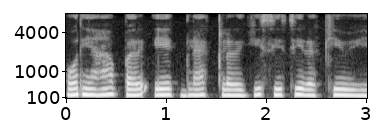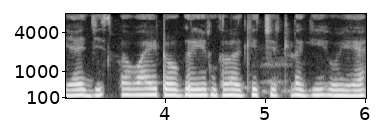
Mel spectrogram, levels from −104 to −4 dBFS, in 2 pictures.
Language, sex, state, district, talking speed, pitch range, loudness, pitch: Hindi, female, Uttar Pradesh, Saharanpur, 210 wpm, 190-205 Hz, -15 LUFS, 195 Hz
